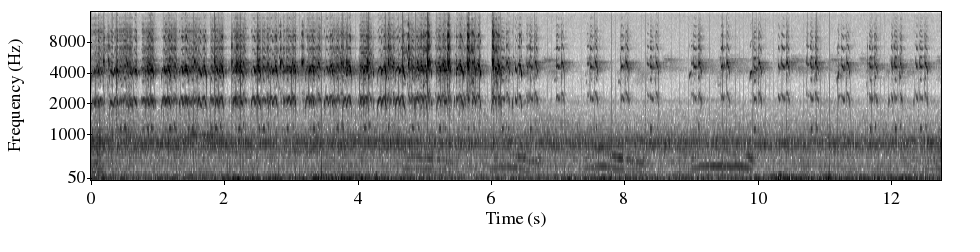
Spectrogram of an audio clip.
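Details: Three wild common kestrel nestlings at their nest entrance utter rapid, high chittering notes, loud at first then softer and sparser, while low cooing phrases rise and fall beneath a steady hum.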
